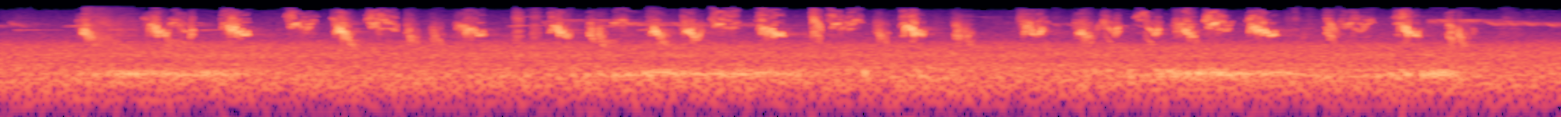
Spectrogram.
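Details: Chattering Eurasian tree sparrows: dense, rapid series of sharp high chirps and tweets with a few drawn-out buzzy notes, and a faint cooing of doves low in the background.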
